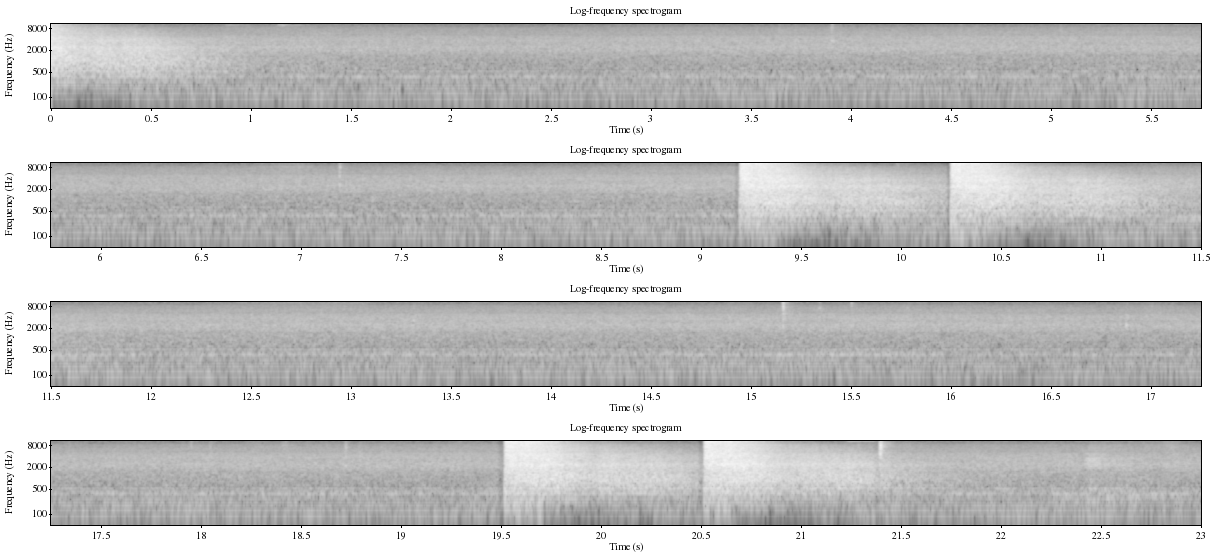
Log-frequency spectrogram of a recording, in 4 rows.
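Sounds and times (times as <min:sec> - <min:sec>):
gunshots with echo: 0:00.0 - 0:00.9, 0:09.2 - 0:11.5, 0:19.5 - 0:21.8.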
